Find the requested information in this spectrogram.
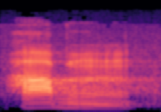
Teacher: Haben, da müssen wir nicht mal den Mund aufmachen. Haben, da geht direkt von dem Plosiv, geht die Öffnung durch die Nase ab. Haben, ist völlig normal. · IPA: [habm̩]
